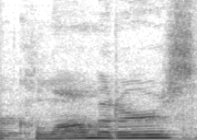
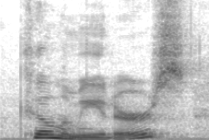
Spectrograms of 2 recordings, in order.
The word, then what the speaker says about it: kilometers: Do you prefer kilometers or kilometers? They're used equally. I think both are correct.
